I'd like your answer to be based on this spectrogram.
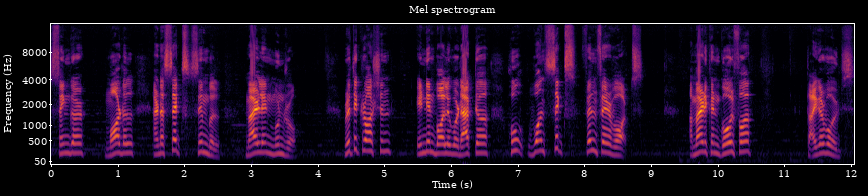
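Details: Adult narrator; normal fluent speech.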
